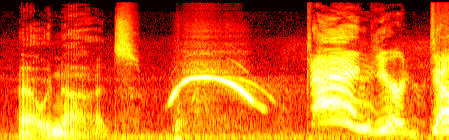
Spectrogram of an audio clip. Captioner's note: whistle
